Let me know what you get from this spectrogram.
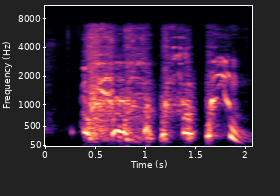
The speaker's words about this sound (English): It's going to be a lot of cough.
